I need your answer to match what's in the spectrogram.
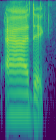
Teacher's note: And when you say k, don't release the k, hold it there.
